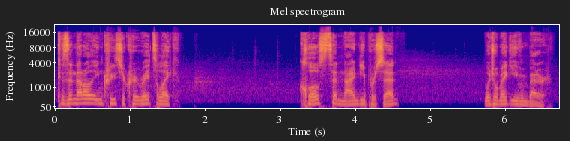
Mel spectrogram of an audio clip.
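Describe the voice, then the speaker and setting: Casual mid-pitched man streaming a game. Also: normal speed, darkish tone. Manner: colloquial, informal. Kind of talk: casual chat while playing a game.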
